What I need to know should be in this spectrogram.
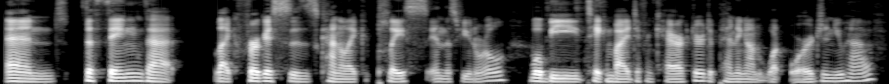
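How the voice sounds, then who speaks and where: Fairly low-voiced man in casual commentary. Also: moderate pace, fairly bright tone. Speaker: co-host of a game playthrough discussion.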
